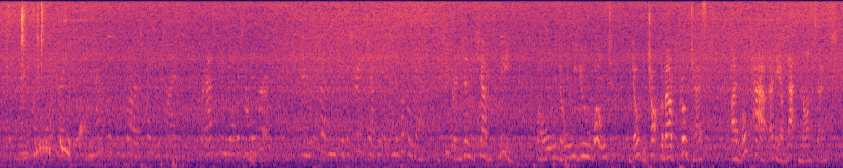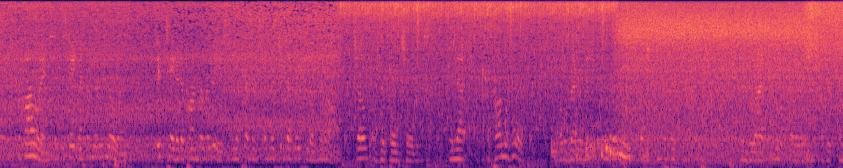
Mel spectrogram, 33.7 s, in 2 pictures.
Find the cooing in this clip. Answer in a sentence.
The cooing can be heard from 0.1 to 1.9 s and from 27.9 to 29.9 s.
